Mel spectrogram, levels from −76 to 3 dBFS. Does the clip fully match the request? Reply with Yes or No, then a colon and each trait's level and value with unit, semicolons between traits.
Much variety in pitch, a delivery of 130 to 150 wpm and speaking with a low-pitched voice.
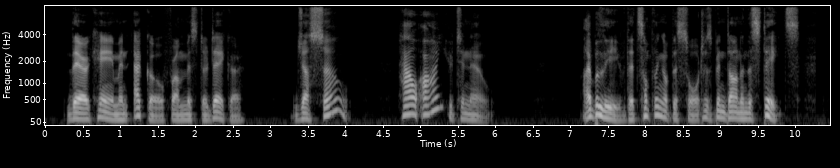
No: wide, 7.3 semitones; average, 165 wpm; low, 105 Hz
